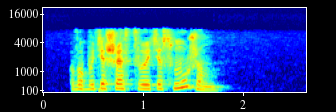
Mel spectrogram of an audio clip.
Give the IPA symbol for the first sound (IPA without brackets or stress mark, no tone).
v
